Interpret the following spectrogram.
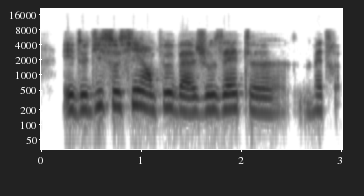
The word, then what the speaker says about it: JoZet: C'est vrai que phonétiquement, ça se dit José, c'est complètement vrai. En réalité, c'est Josette.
